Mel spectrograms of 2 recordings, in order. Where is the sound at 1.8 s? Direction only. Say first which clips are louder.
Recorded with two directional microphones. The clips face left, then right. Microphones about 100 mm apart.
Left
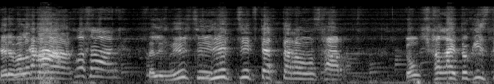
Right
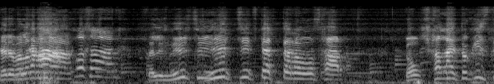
Left 4 dB; 35° right (ahead or behind).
